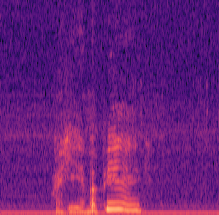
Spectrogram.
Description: Category: Comedians   Right: Personal
Tags: funny laugh goob voice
